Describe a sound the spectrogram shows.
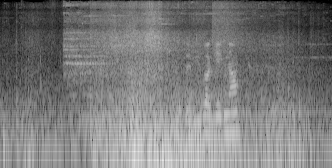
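A magical blade swings with a bright, shimmering whoosh.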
